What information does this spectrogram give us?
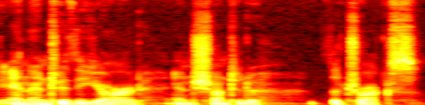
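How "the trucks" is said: usual speaking voice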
